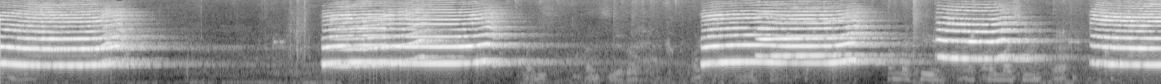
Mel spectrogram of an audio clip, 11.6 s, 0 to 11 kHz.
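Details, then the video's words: Indri begin their morning calls in Andasibe-Mantadia National Park, Madagascar, in 2018: long, eerie tonal wails that swell, bend and slide like a plaintive horn. "Indri are about to start making their morning calls. Let's listen."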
